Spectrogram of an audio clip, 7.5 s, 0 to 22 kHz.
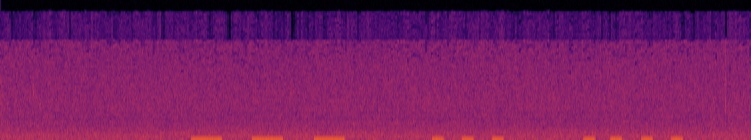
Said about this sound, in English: make sure that the Morse code is correct by simply clicking on nav2 button up here on the audio panel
